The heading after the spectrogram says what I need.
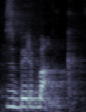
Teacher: Tiene S y luego B, entonces la S se tiene que hacer sonora, tiene que convertirse en Z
